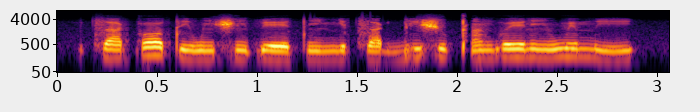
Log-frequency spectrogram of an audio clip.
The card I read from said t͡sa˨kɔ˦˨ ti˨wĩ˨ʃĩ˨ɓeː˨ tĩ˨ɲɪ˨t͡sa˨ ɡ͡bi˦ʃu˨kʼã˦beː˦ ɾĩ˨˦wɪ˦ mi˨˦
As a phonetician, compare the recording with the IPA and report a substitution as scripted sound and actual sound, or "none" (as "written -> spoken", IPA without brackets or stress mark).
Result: b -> ɡʷ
